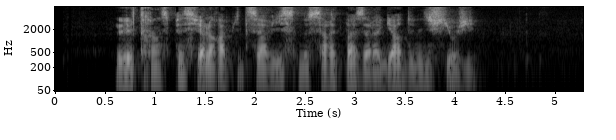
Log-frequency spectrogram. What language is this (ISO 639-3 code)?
fra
